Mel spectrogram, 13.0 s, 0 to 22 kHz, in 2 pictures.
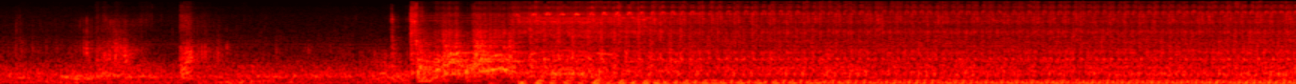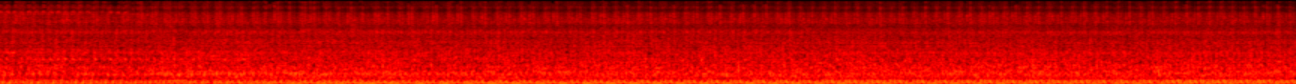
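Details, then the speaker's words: Old Montgomery Ward MTD riding mower, vintage Briggs & Stratton 16 hp flathead opposed twin, after replacing a worn starter motor; first start in one to two years: starter cranks briefly, catches within seconds, smooth even run, a little smoke, water from muffler. Normal running. "so a little bit of smoke not running too bad probably been two years since it's been started"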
